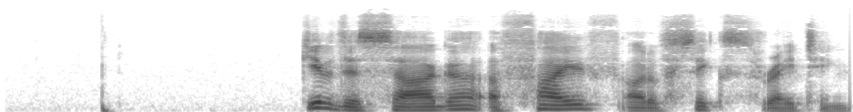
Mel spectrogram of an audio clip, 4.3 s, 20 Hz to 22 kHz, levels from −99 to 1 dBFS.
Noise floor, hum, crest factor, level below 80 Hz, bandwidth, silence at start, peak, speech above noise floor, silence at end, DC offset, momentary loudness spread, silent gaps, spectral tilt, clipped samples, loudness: -81 dBFS; none; 22 dB; -66 dBFS; 13.5 kHz; 0.5 s; -12 dBFS; 49 dB; 0.05 s; under 0.1%; 9 LU; none; -4.5 dB/octave; under 0.1%; -32 LUFS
